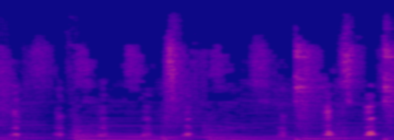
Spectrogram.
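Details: A hen, Sunny, gives her egg song after laying an egg inside a cat house: loud, abrupt clucks about every half second, rising to a sharper squawk, over steady background music.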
